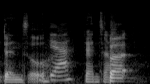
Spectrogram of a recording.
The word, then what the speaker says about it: Denzel: Denzel yeah denel but he pronounces it Denzel stressing the zel whereas Denzel is his dad so they can so it's son actual Denzel Washington yeah if that makes sense Denzel Washington Jr pronounce it Denzel so stressing the den I don't know I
